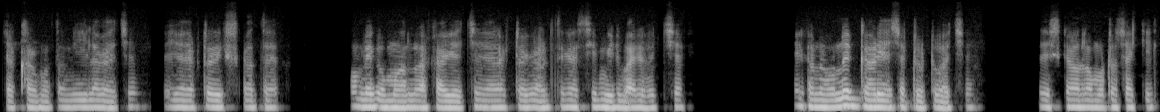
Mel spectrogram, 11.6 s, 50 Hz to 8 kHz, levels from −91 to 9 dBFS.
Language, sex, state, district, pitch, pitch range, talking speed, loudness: Bengali, male, West Bengal, Jhargram, 140 Hz, 135-140 Hz, 150 wpm, -20 LUFS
